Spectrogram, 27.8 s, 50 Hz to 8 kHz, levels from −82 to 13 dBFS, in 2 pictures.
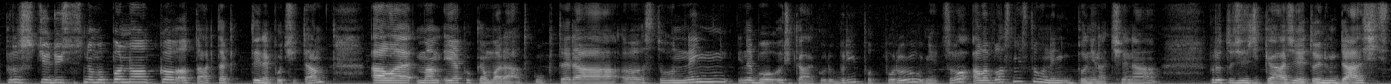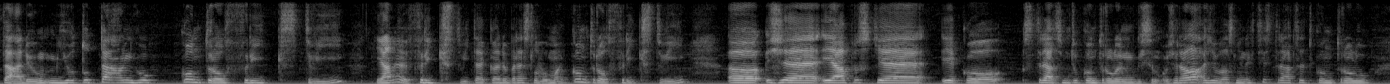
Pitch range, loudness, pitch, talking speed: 170-220 Hz, -26 LUFS, 190 Hz, 155 wpm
